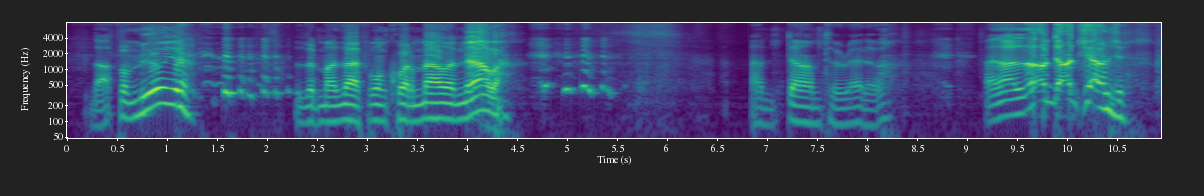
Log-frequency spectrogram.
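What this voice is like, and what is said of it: Imitates another person's voice. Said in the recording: “I've spent like a week working on my Vin Diesel accent.”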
